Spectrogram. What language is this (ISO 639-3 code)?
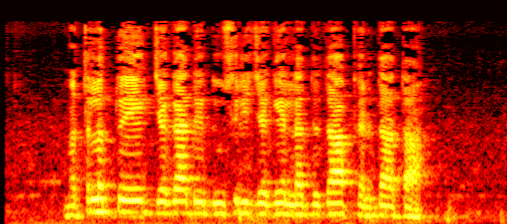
ggg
